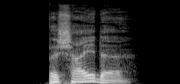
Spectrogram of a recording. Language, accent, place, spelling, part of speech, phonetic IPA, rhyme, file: German, Germany, Berlin, bescheide, verb, [bəˈʃaɪ̯də], -aɪ̯də, De-bescheide.ogg
- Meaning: inflection of bescheiden: 1. first-person singular present 2. first/third-person singular subjunctive I 3. singular imperative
